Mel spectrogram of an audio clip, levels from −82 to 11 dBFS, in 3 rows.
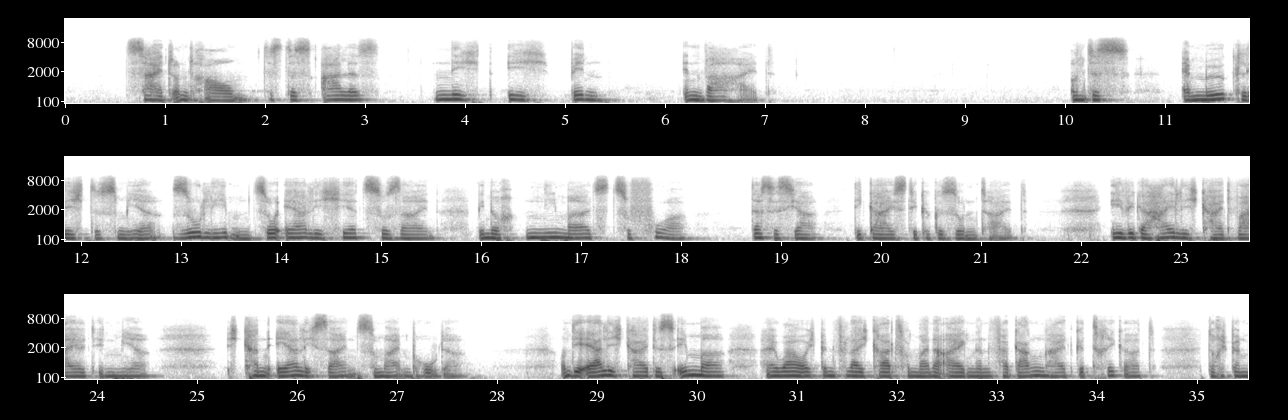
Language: German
